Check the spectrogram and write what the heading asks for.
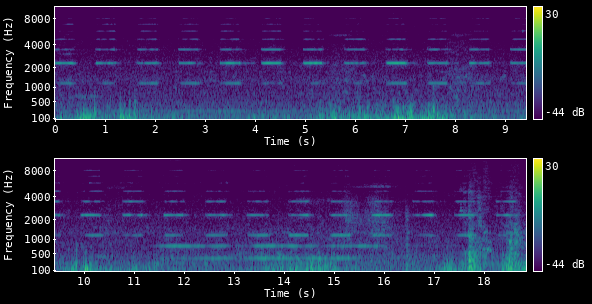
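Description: Electronic warning beeper of heavy lifting and transport machinery sounding a steady series of short beeps, about one and a half a second, over a low engine rumble; a steady whine joins in for a few seconds past the middle.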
